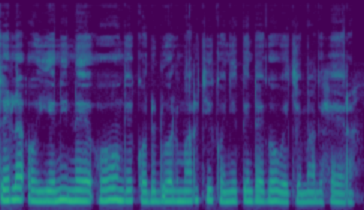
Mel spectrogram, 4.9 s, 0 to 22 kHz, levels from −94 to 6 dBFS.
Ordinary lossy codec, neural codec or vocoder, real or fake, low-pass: none; vocoder, 44.1 kHz, 128 mel bands every 512 samples, BigVGAN v2; fake; none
